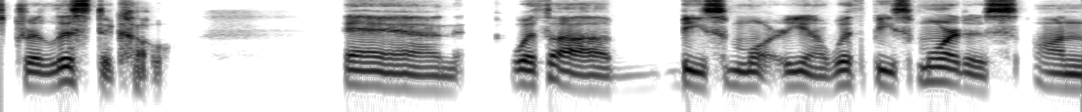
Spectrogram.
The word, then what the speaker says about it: Dralistico: I always get his name wrong. It's Dralistico.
